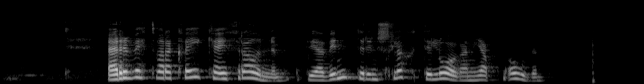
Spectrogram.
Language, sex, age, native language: Icelandic, female, 20-29, Icelandic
